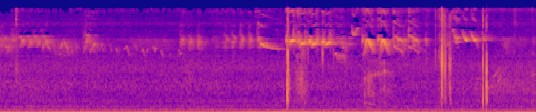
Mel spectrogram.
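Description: Small birds chirping, many short high notes repeated throughout, busiest about halfway through. Three sharp clicks stand out about four, six and a half and seven seconds in.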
